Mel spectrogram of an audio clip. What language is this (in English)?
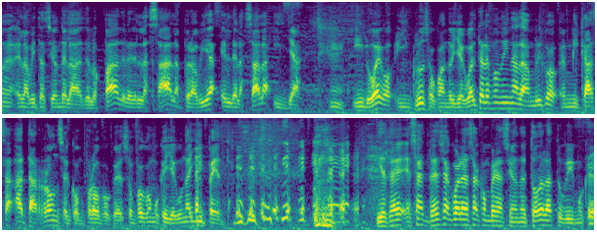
Spanish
